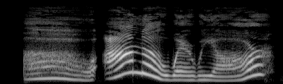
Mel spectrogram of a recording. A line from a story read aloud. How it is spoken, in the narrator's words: Matilda breathed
